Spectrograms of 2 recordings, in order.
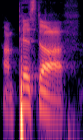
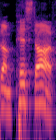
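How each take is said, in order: First: Slow, loud pissed off; mock angry greeting to the host; quoting the angry customer. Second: Louder, higher pissed off; retold furious customer; mock angry yell. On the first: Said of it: "Is that a reference from". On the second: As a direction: bark it like an irate customer. Customer insists she's angry.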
